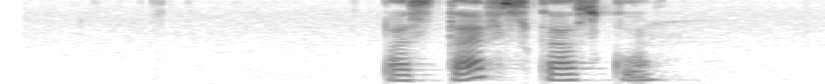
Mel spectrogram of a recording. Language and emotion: Russian, neutral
